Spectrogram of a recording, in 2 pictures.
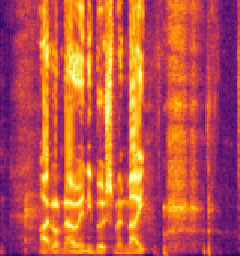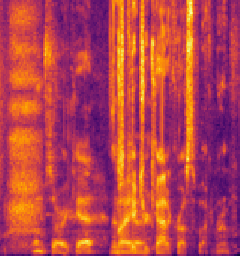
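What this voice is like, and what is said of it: Put-on Australian accent. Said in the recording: “My wife hates that accent. ... You hate the Aussie accent?”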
